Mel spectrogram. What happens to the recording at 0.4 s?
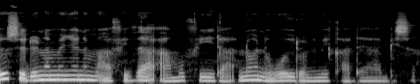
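At 0.4 s the speech is dull and grainy. That sound runs through the whole clip, not just this moment. The likely cause is MP2 compression at a low bitrate, in the region of 80 kbps. The codec splits the sound into narrow sub-bands and rations bits between them. Starved bands drop out or flicker, and the rest are coarsely quantised. The result is a plainly audible gurgling distortion, with nothing above 16.5 kHz.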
